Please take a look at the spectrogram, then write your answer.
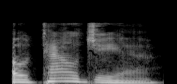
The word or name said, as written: otalgia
